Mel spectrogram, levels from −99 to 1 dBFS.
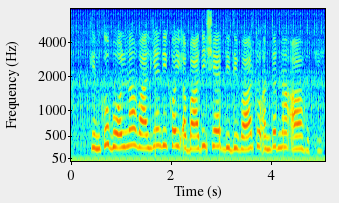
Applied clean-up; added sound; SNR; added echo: none; Idling / Car; 20 dB; none.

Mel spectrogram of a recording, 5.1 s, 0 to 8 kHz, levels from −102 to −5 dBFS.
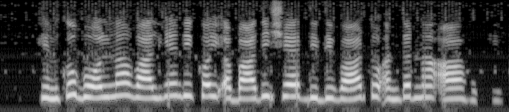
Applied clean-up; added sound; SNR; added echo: classical method spectral subtraction.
